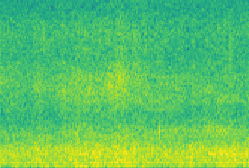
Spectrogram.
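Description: Dense, steady buzzing of many honey bees at a strong, populous hive colony during swarm division, a continuous close drone with no pauses or voices.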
